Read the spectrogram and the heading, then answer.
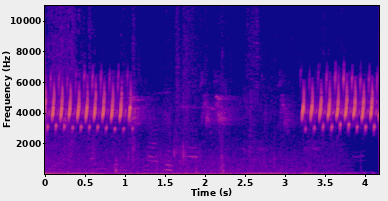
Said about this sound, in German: Wenn man ganz, ganz leise ist, hört man auch die Spatzen. Hört man die?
